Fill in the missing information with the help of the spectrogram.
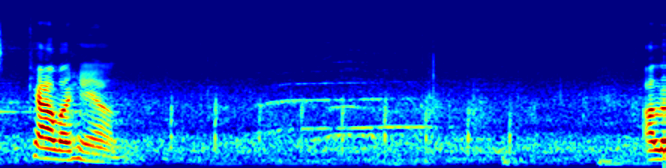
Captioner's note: cheering and applause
